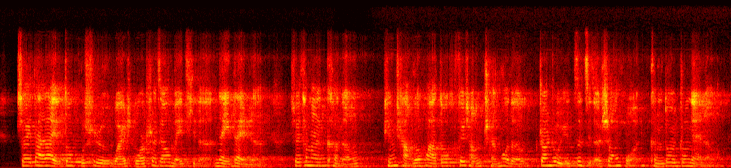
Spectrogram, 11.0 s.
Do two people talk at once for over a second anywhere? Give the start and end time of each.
none

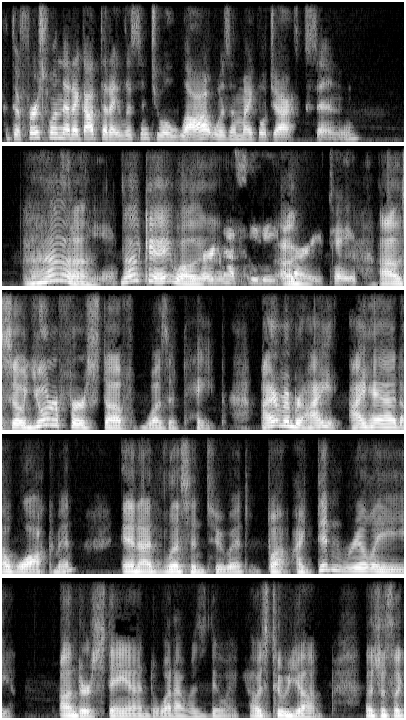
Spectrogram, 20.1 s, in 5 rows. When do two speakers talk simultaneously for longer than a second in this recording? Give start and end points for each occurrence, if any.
none

